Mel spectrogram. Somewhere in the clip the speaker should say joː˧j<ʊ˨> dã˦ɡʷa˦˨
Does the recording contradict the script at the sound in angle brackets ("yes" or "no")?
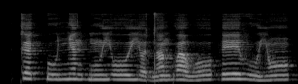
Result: yes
